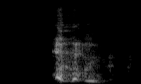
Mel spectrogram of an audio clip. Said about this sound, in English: I'm coughing up a lung. I'm trying to freaking do the show. It's very, very painful. It's so aggravating.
